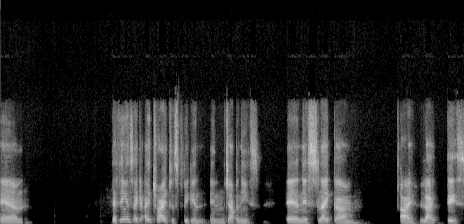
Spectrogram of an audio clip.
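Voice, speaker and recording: Someone with a Spanish accent speaks at a very slow pace with long, frequent pauses against a quiet background. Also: woman, fairly low pitch for a woman, fairly even intonation. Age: 30s. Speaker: restaurant owner. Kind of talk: interview.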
